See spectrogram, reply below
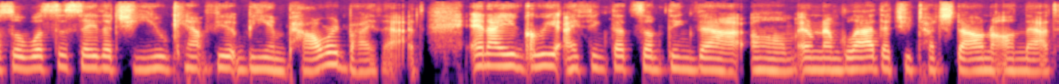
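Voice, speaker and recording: Chatty woman host, low dry voice. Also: a little mellow, no room sound. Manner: chatty, affirming, with frequent "you know what I mean". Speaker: podcast host. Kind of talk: casual interview chat.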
